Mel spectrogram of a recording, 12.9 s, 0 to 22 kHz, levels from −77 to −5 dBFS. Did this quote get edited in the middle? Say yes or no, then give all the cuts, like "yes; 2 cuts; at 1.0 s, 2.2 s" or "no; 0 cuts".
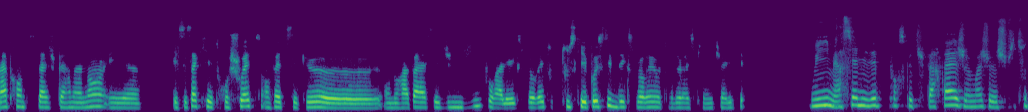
no; 0 cuts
